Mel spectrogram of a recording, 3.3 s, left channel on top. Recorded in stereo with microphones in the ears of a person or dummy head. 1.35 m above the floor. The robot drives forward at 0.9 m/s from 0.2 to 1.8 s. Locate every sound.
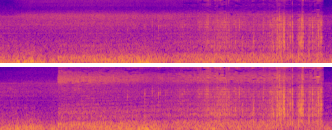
0.6 s crumpling: 55° right (ahead or behind); by 3.2 s 30° right (ahead or behind)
